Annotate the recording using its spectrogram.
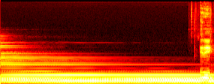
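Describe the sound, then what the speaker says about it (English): Bass guitar played loud through a Chase Bliss CLEAN pedal set as a squashy limiter, one sustained note held at an even, compressed level for over three seconds before a brief scrape at the end. "once you pass beyond the middle of the dynamic section here, then it becomes a really like squashy limiter"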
